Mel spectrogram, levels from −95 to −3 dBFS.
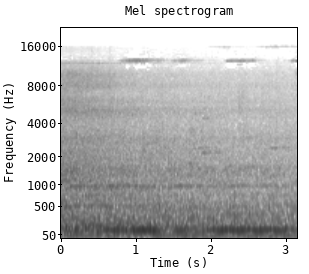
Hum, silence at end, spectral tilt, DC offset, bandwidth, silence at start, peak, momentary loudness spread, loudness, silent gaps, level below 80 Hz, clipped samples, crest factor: none; 0 s; -6 dB/octave; under 0.1%; 13.5 kHz; 0 s; -20 dBFS; 4 LU; -32 LUFS; none; -40 dBFS; under 0.1%; 12 dB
